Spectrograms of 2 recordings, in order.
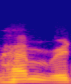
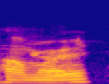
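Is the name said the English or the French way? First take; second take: English; French. First: The name is said with English pronunciation. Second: The name is said with French pronunciation. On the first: The speaker calls it wrong. "You don't call him Henry" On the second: The speaker calls it right. "obviously he's French"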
